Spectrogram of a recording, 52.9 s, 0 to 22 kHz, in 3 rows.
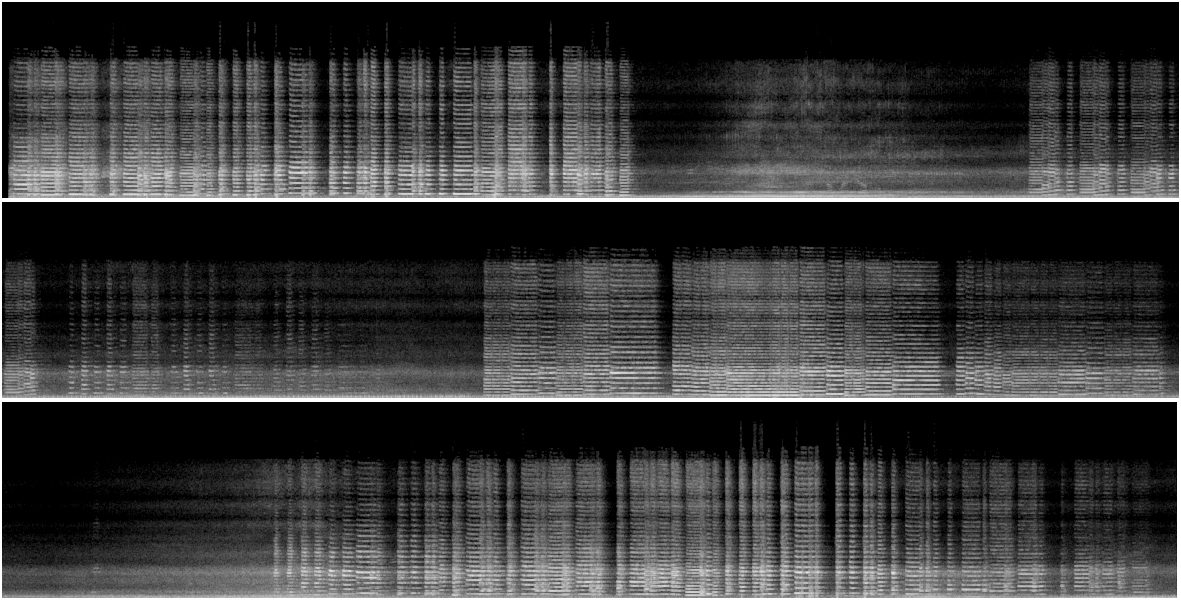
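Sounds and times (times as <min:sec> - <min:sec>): musical air horn playing tunes: 0:00.1 - 0:09.7, 0:15.4 - 0:23.3, 0:24.9 - 0:35.2, 0:39.4 - 0:52.7.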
